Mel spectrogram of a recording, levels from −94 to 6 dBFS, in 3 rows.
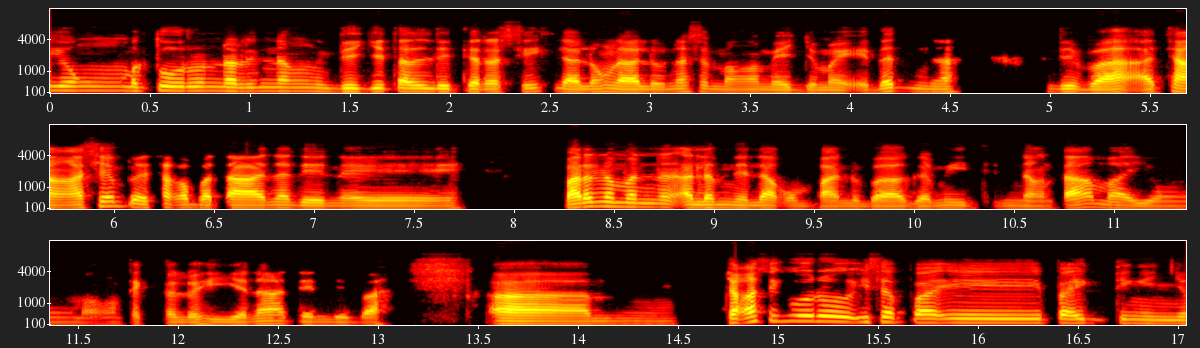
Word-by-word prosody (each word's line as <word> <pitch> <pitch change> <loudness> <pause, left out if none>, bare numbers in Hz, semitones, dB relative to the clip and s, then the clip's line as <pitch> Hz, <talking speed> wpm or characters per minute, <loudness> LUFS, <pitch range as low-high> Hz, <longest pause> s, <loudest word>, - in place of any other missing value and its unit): yung 180 -1 -4
magturo 170 0 0
na 165 -1 +4
rin 155 +1 -7
ng 155 -3 -3
digital 135 0 +1
literacy, 130 +2 -2
lalong-lalo 115 -1 +2
na 130 +1 -5
sa 135 - -10
mga 110 -1 -7
medyo 110 0 -5
may 105 - -3
edad - - -2
na, 115 -2 -5 0.5
'di 125 0 -3
ba? 115 0 +5
At 110 - -1
saka 125 -2 +6
siyempre 195 -6 -1
sa 150 - 0
kabataan 120 -1 +3
na - - 0
din, 110 -2 -2
eh, 110 -1 -4 0.5
para 180 - +8
naman, 170 -4 0
ah, - - -1
alam 130 0 +1
nila 115 0 0
kung 110 -1 -10
paano 100 +1 -1
ba 100 -1 +1
gamitin 110 +1 -10
nang 100 -1 -5
tama 135 -6 +1
yung 100 -1 -12
mga 100 - -14
teknolohiya 105 -1 -5
natin, 120 -4 -2
'di 100 - -8
ba? - - -2 0.5
Um, 120 -1 +4 0.3
tsaka 175 +3 +8
siguro 235 -2 +1
isa 200 +1 -1
pa 175 -2 +2
eh 170 -1 -1
paigtingin 150 -3 -3
125 Hz, 175 wpm, -24 LUFS, 110-160 Hz, 0.5 s, para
